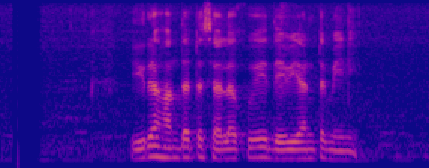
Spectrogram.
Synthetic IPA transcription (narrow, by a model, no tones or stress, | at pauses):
iɾəɦand̪əʈəsæləkuʋeːd̪eʋijɐɳʈəmeni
